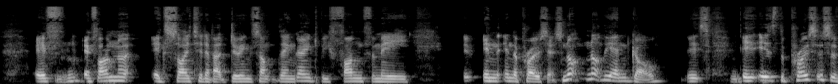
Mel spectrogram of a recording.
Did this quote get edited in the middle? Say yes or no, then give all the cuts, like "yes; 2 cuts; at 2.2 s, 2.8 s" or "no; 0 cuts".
yes; 1 cut; at 2.9 s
